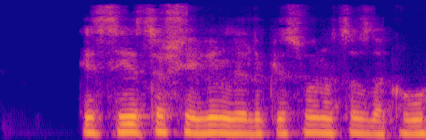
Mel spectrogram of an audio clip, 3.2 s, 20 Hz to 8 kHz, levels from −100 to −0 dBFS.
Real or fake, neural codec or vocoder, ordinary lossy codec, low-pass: fake; codec, 16 kHz, 4 kbps, X-Codec, WavLM features, trained on Multilingual LibriSpeech; AAC, 32 kbps; 7.2 kHz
